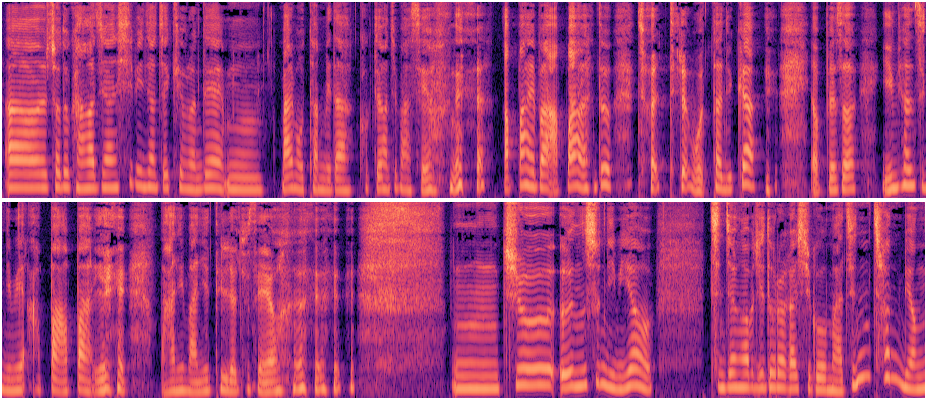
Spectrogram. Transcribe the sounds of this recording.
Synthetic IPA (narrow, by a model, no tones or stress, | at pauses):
at͡ɕʌdokaŋɦad͡ʑiɦanɕʰibiɲʌnt͡ɕ͈ekʰeunɯnde̞ɯmaɭmotʰamɲidakʌk̚t͡ɕ͈ʌŋɦad͡ʑimasʰe̞joneap͈aɦebaa̰p͈aadot͡ɕʌɭt͈eɾomotʰaɲik͈ajejʌpʰesʰʌimjʌnsʰɯɲimiʔap͈aːp͈ajemaɲimaɲitɯʎːʌd͡ʑusʰe̞jo | ɯt͡ɕuɯnsʰuɲimijo | t͡ɕind͡ʑʌŋɦabʌd͡ʑitoɾaɡaɕʰiɡomad͡ʑint͡ɕʰʌnmjʌŋ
